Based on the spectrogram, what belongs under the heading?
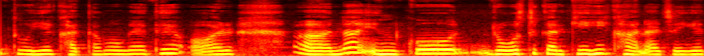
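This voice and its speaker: A woman's voice: fairly high pitch, mellow. A woman in her thirties with a Hindi accent, narrating her daily home routine in a chatty voice-over, explaining each step with lots of fillers. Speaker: homemaker vlogger.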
